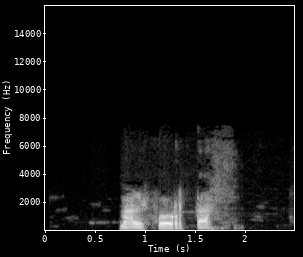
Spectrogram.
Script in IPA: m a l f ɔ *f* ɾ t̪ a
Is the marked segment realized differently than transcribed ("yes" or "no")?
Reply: yes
